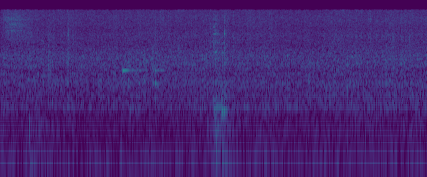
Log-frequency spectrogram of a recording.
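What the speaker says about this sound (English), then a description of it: "you're just going to saute this just for a minute or so" Onion sautés in a pan for a chicken stir-fry, making a loud, dense, even hiss of sizzling oil close by with only slight flickers of crackle; no voices are present.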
